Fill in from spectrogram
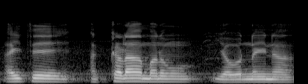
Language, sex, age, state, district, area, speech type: Telugu, male, 45-60, Andhra Pradesh, Nellore, rural, spontaneous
